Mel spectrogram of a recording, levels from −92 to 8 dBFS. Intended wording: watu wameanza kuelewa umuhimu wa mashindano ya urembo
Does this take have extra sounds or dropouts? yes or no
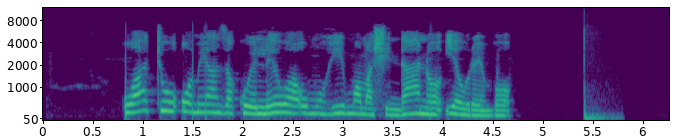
yes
